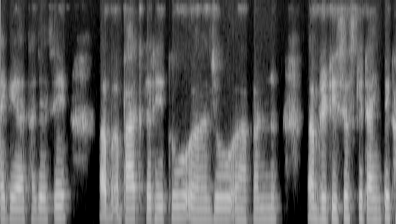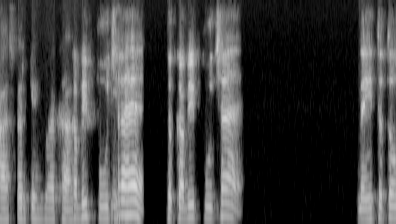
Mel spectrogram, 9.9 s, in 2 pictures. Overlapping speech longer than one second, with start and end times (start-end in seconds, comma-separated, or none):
none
